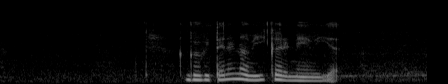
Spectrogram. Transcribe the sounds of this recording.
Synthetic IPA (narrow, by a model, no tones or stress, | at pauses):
ɡoʋit̪ənənaʋiːkəɾəneːʋijə̰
